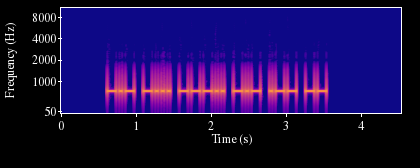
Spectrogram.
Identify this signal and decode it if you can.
Morse code, heard as a keyed tone, about 29 wpm, 700 Hz. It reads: KB8KWM
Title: USA Call Signs Repeated 3x 30wpm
